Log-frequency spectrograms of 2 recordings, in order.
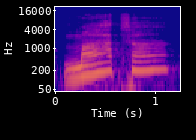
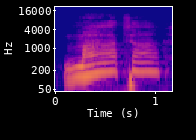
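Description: No difference in how they are said.

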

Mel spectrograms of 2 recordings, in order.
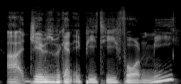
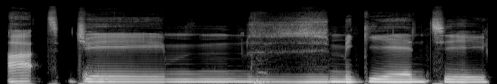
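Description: First: It is said at a normal, quick pace. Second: It is said more slowly and deliberately.

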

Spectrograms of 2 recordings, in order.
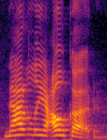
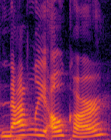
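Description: First: The name is said with an Arabic pronunciation. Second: The name is said with an English pronunciation. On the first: The speaker calls it right. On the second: The speaker calls it wrong. "didn't say your name right this time"

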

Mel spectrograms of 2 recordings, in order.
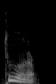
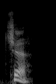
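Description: First: The ending is said with a plain t, 'tur'. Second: The ending is said with a 'ch' sound. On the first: The speaker calls it wrong. "ni tur" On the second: The speaker calls it right. "It's ch, like picture"

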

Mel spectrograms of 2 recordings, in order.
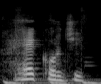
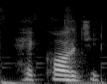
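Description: First: The stress falls on the first syllable. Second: The stress falls on the second syllable. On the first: The speaker calls it wrong. "e não recorde" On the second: The speaker calls it right. "o correto é recorde"

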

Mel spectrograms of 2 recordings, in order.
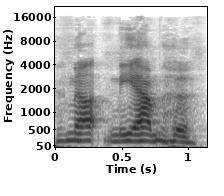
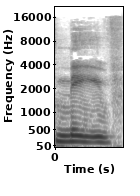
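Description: First: The name is read out as it is spelled. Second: The name is said with its Irish pronunciation. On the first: The speaker calls it wrong. "not Niamh" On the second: The speaker calls it right. "It's Neve"

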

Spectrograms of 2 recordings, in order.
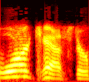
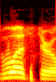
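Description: First: The name is said the non-local way. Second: The name is said the local way. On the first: "This is called a Worcester" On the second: "but it's Worcester locally"

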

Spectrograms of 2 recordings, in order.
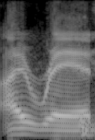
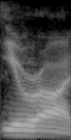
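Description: First: The word sounds like the phrase 'I ran'. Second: The word does not sound like 'I ran'. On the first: The speaker calls it wrong. "I didn't ran to the store, okay?" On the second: The speaker calls it right. "It's Iran, okay, guys? Iran, not Iran"

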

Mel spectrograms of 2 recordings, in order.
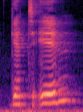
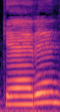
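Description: First: A hard T separates the two words. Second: A soft flap links the two words. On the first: The speaker calls it wrong. "sounds a little choppy" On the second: The speaker calls it right. "See how I'm forced to connect the two words once I use the flappedt?"

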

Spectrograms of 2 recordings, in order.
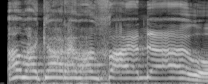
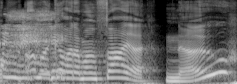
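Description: First: It sounds despairing, like someone dying. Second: It sounds hopeful, like someone surviving.

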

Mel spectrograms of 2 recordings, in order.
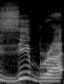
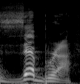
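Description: First: The word does not rhyme with Debra. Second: The word rhymes with Debra. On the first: This is how Americans say it. The speaker calls it wrong. "You say zebra. It is not called a zebra" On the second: This is how Africans say it. The speaker calls it right. "It's a zebra, just like Debra"

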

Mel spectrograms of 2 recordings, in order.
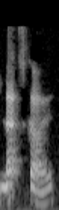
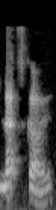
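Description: First: It is said in a quiet, calm voice. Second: The same.

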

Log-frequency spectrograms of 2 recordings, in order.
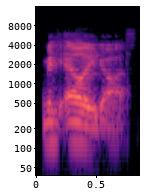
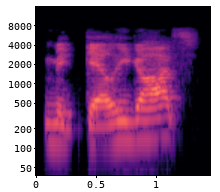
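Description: First: The middle G sounds single. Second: The middle G sounds doubled. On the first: The speaker calls it right. "McElligott, not McElligott" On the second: The speaker calls it wrong. "I've been saying, like, McElligott, as in, like, two G's"

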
